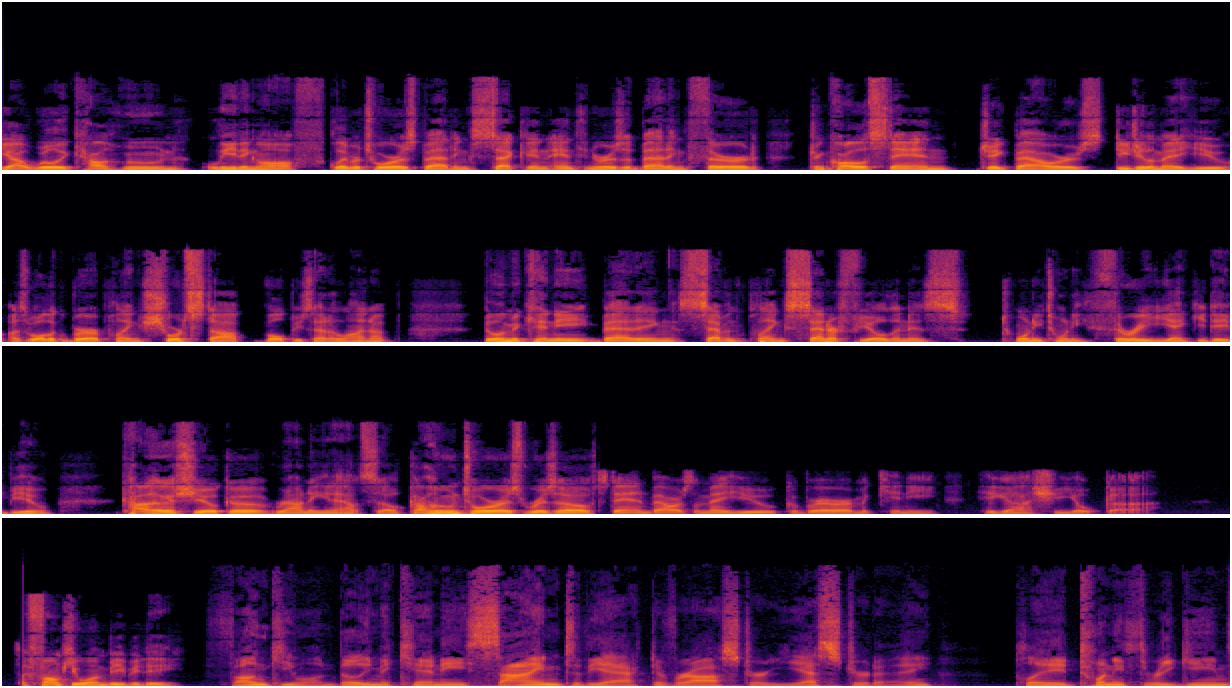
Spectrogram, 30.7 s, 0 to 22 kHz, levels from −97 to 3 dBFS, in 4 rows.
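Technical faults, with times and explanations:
0.0–6.0 s, adaptive stream starting at a low bitrate. The opening sounds thin. The top end is there but artificial, rebuilt from the lower band rather than carried in full. Codec artefacts are stronger. This fits an HE-AAC stream at around 48 kbit/s, chosen so playback could begin quickly. At 6.0 s the quality jumps to full, natural treble with no gap. That points to a switch to AAC-LC at about 96 kbit/s.
19.05–23.15 s, input switched to a poorer device. At 19.05 s, just before "a funky one", there is a 20 ms dropout. Then the sound turns dull and boxy. Nothing reaches above 5.6 kHz. The level falls by about 5 dB. A new noise floor appears, roughly 50 dB below the speech. This is likely a change to another microphone or a headset call profile with a narrower band. At 23.15 s the original tone returns.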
